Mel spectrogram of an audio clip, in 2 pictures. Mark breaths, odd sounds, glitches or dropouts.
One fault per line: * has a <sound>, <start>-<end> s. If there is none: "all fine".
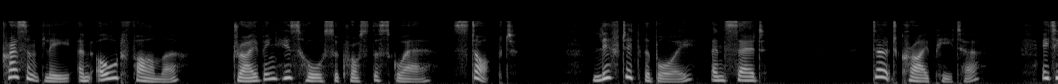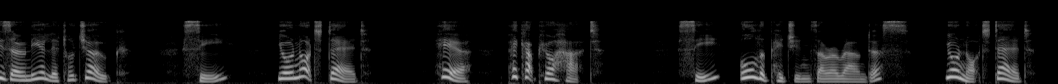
all fine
